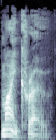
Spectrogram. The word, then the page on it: micro: British English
